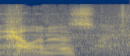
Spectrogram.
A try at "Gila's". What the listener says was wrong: No. It's not Helena's. There's no N. I think it's Gila's.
